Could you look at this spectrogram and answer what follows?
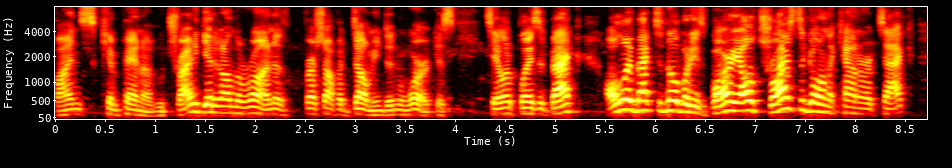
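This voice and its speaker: A man's voice: fairly high pitch, animated. Man calling soccer play-by-play. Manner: brisk flowing call, rising sharply on chances; self-correcting, explains tactics between plays. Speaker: play-by-play commentator.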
